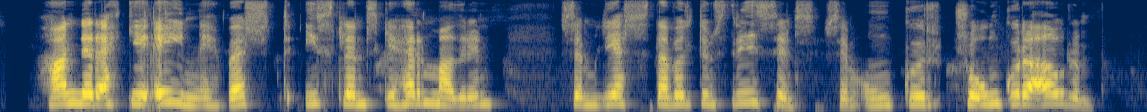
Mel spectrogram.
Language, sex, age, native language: Icelandic, female, 40-49, Icelandic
